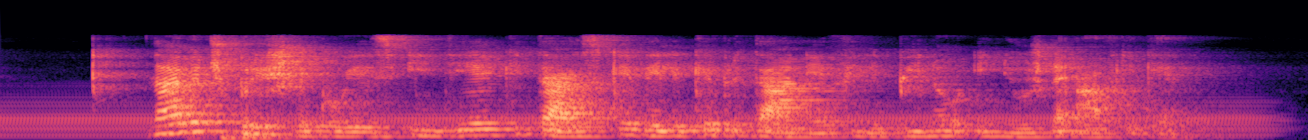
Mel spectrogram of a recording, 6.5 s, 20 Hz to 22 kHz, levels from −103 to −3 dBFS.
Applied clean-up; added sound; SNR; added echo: none; Wind instrument, woodwind instrument; 18 dB; reverberation time 0.8 s.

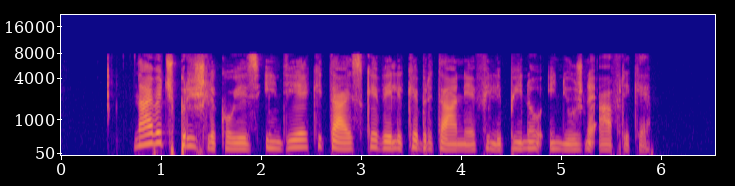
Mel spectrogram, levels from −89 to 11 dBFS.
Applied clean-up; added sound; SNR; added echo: none; none; none; none.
